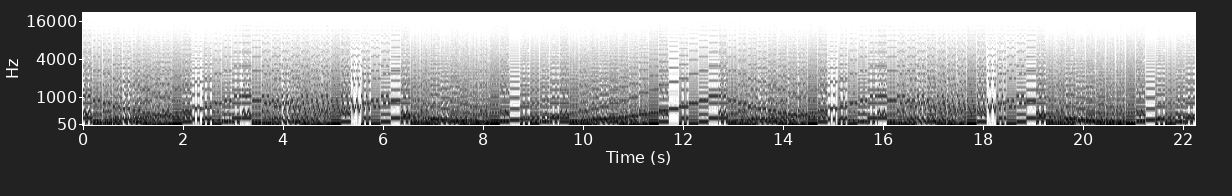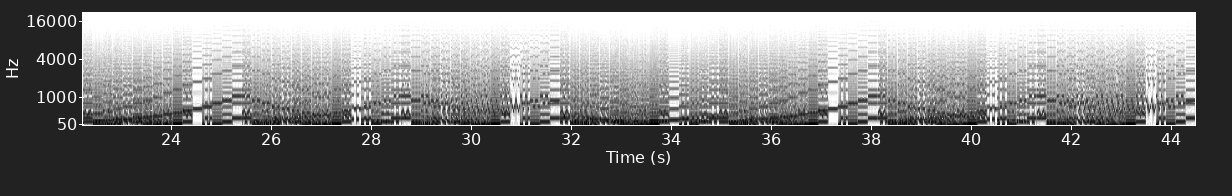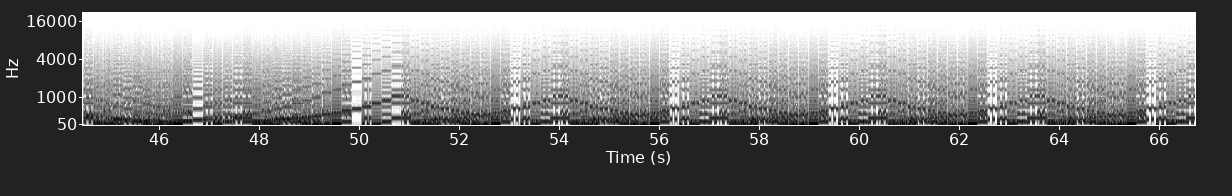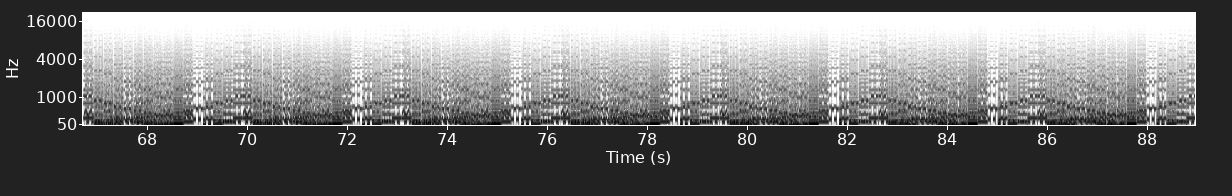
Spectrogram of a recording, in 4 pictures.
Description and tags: My Arcade
chiptune melody done with Beepbox and Wavepad sound editor for Arcade type
games if desire.
Arcade, chiptune, computer, robot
